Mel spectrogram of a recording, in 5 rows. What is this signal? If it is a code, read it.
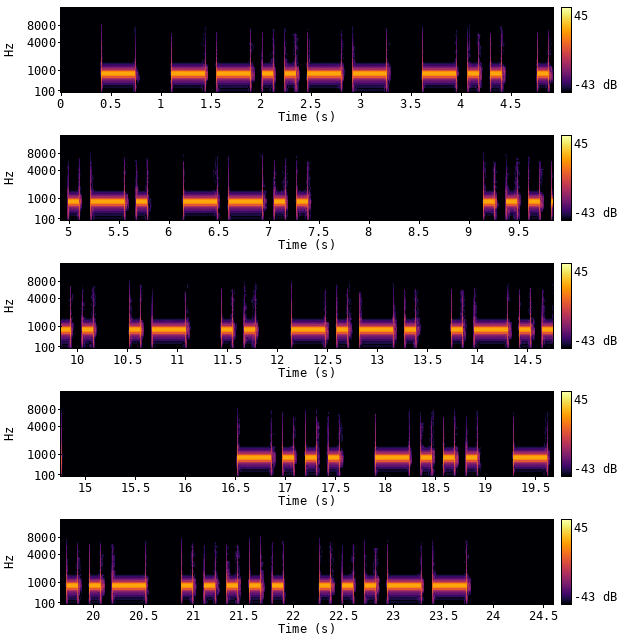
Morse code, heard as a keyed tone, about 10 wpm, 800 Hz. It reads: T,DFZ 5AICL BBX53
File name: LEZIONI / 10 SIGNS / 10D COMA 10wpm 3013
